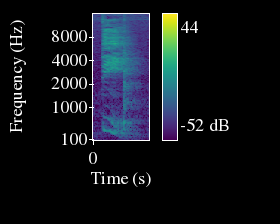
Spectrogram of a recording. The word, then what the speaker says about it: 地: That's the 4th tone. Correct. D. And that means earth. Okay. So Tian Di, heaven and earth.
